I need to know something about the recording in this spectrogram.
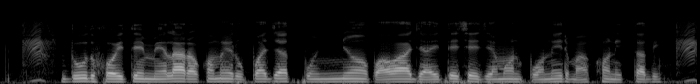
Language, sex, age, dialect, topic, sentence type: Bengali, male, 18-24, Western, agriculture, statement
